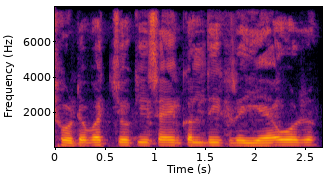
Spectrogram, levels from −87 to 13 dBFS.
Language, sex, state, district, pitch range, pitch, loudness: Hindi, male, Uttar Pradesh, Shamli, 140-145 Hz, 145 Hz, -13 LUFS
